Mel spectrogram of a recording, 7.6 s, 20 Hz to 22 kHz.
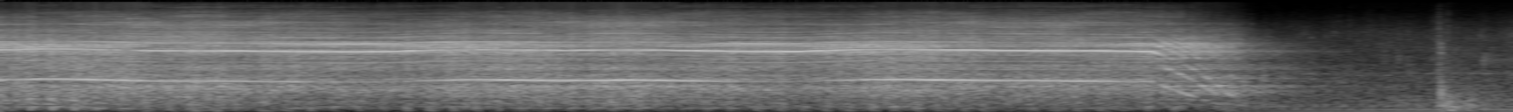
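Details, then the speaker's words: Roughly 65-year-old all-metal Craftsman belt sander, restored with grease, lubrication and a new adjusted belt, working a 2x6; steady high whine at even pitch under load, smooth wind-down at switch-off. Running healthy. "it look at that I am extremely impressed thing really works good for an old piece of Tu here"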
